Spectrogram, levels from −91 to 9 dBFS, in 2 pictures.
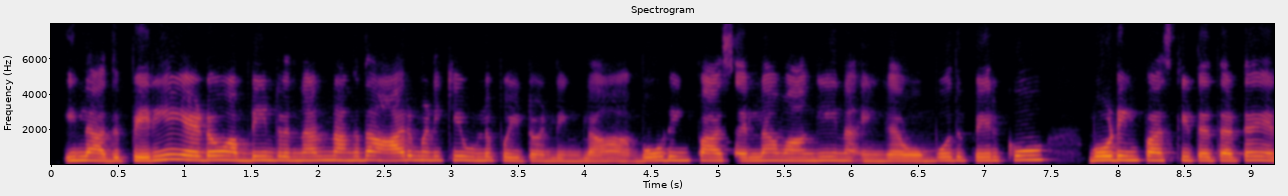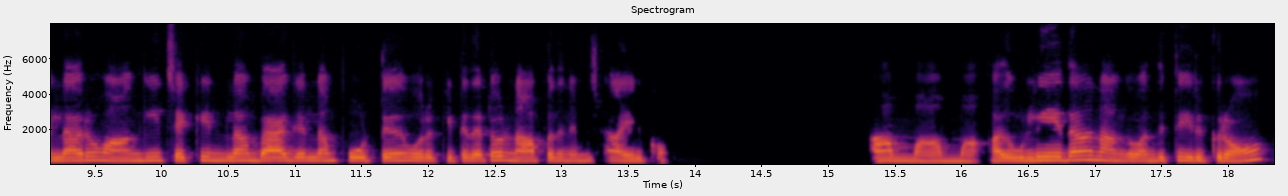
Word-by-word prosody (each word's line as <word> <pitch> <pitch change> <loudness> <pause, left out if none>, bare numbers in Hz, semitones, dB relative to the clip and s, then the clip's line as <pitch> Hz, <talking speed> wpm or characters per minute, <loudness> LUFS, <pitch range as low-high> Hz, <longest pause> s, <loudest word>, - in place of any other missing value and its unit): இல்ல 230 +1 +3
அது 200 0 0
பெரிய 235 +7 +4 0.2
எடம். 245 +1 +4
அப்டின்றதுனால 225 0 0
நாங்க 230 0 +1
தான் 235 -2 +3
6 230 +3 +3
மணிக்கே 235 +1 -3
உள்ள 220 +1 -1
போயிட்டோம் 195 -2 -3
இல்லீங்களா. 175 -1 -4 0.3
போடிங் 225 +2 0
பாஸ் 210 -1 0
எல்லாம் 220 +1 -1
வாங்கி 210 +2 -2
ந 200 - -3
இங்க 185 +1 -3 0.2
9 210 +4 -3
பேருக்கும் 235 +5 +1 0.4
போடிங் 240 +1 +5
பாஸ் 225 -1 +2
கிட்டதட்ட 215 -1 0 0.2
எல்லாரும் 210 +2 +1
வாங்கி 205 +1 -1
செக்கின்லாம் 210 0 -1
பேக் 205 +1 +3
எல்லாம் 210 +1 -2
போட்டு. 200 0 0 0.2
ஒரு 195 -1 -1
கிட்டதட்ட 190 +1 -2
ஒரு 225 - -3
40 195 +1 -1
நிமிஷம் 195 +1 -6
ஆயிருக்கும். 185 0 -5 1.6
ஆமா, 195 -2 -1
ஆமா. 180 -1 -3 0.2
அது 190 0 +2
உள்ளயே 220 +2 +2
தான் 250 +1 +4
நாங்க 205 -2 -2
வந்துட்டு 200 +3 -3
இருக்கிறோம். 205 +3 +1
210 Hz, 140 wpm, -23 LUFS, 195-225 Hz, 1.6 s, போடிங்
